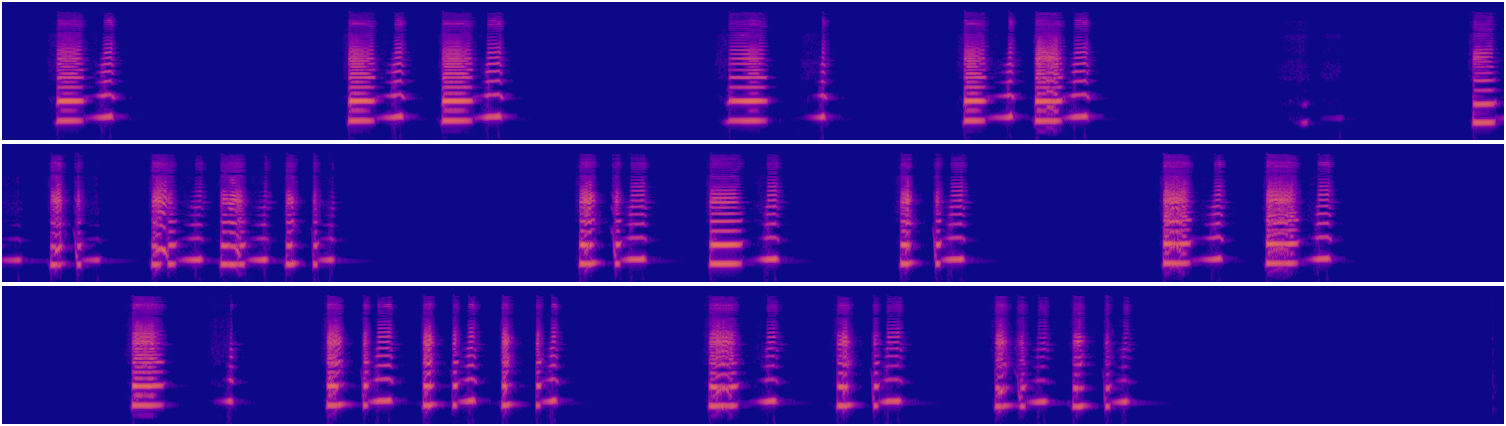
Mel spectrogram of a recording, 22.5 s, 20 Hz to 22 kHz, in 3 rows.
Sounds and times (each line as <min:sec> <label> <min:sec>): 0:01.7 Small squeeze bulb horn 0:02.6
0:04.8 Small squeeze bulb horn 0:05.6
0:07.4 Small squeeze bulb horn 0:09.2
0:10.4 Small squeeze bulb horn 0:12.4
0:13.3 Small squeeze bulb horn 0:14.3
0:15.7 Small squeeze bulb horn 0:17.9
0:18.6 Small squeeze bulb horn 0:20.8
